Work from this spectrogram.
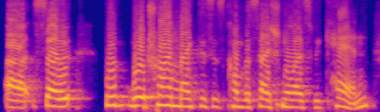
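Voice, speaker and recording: A woman's voice: medium pitch, steady tone, normal speed, darkish tone, rough recording. A woman moderating a conference panel, introducing speakers with chatty, easygoing asides. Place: conference hall. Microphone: shared stage microphone.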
